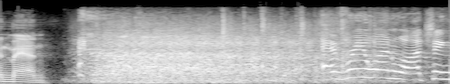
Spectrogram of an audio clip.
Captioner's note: laughter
